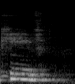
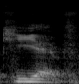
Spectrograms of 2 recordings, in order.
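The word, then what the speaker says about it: Kyiv: to show solidarity with Keev. Okay. With Kiev. Okay. So, it's pronounced Kev. Sometimes you will hear Kiev. Okay. Now, Kiev sounds more Russian. So, that's why nowadays you hear Keev.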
